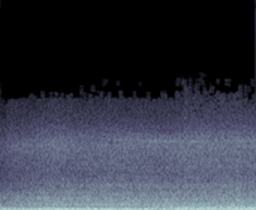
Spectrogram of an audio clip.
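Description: Car engine running close by: a steady low rumble.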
